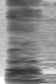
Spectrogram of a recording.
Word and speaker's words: worm: Worm and storm do not they're they're pronounced differently. With worm the o r is pronounced e r and in storm the o r is o r or yeah it's o r.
